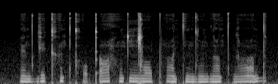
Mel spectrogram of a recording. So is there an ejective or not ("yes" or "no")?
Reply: yes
